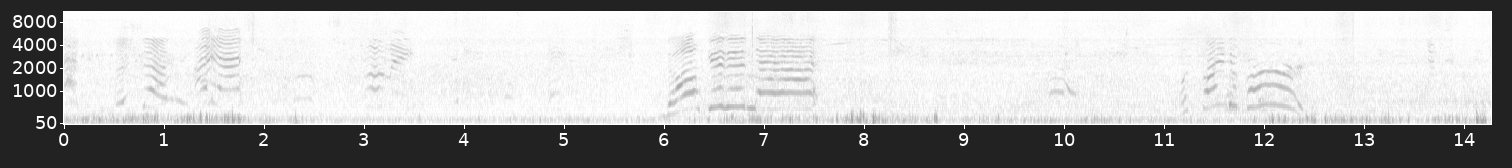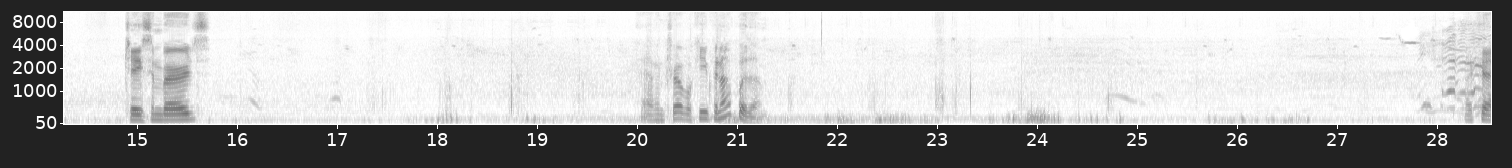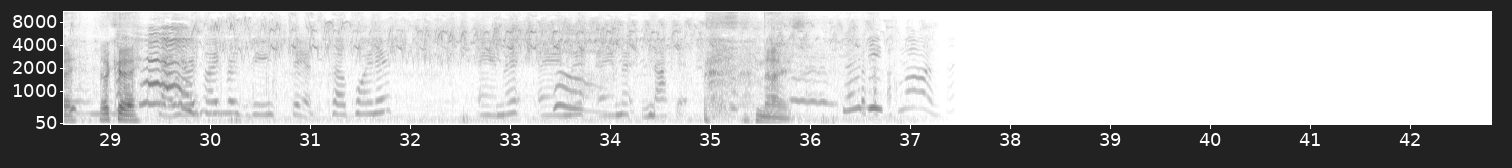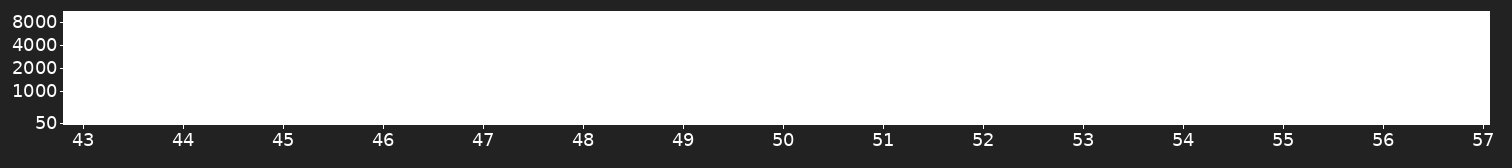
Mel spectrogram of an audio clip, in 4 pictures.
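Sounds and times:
distant children's voices: 0:00.0 - 0:07.7, 0:09.7 - 0:12.9, 0:24.5 - 0:25.7, 0:26.8 - 0:31.9, 0:32.5 - 0:37.4
footsteps on wood chips: 0:17.2 - 0:19.6
children shouting in distance: 0:27.8 - 0:30.6.

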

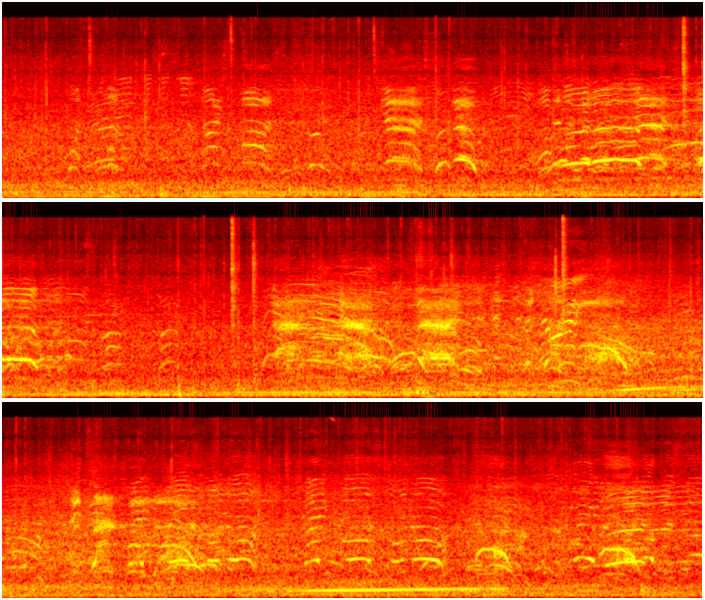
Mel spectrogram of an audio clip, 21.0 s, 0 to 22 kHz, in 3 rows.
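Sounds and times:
spectators and players shouting: 0:02.1 - 0:21.0.

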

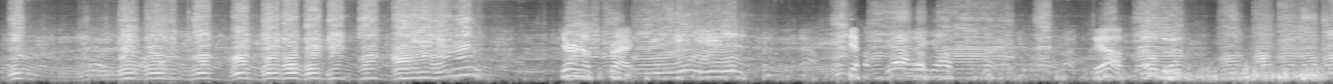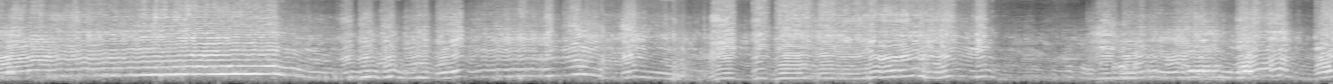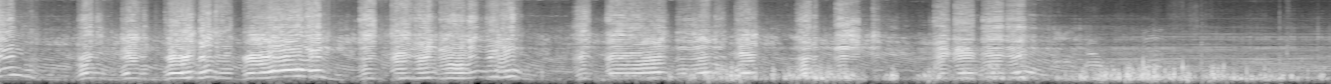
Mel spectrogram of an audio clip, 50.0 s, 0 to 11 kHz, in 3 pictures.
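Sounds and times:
small two-stroke engine revving: 0:00.0 - 0:49.9.

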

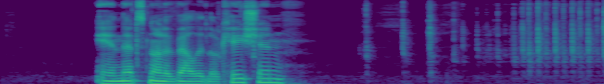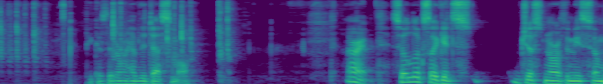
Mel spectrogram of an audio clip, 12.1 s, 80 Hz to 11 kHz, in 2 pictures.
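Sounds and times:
typing on computer keyboard: 0:03.6 - 0:08.5.

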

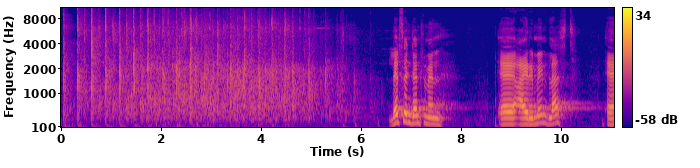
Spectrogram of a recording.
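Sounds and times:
audience applauding: 0:00.0 - 0:06.1.

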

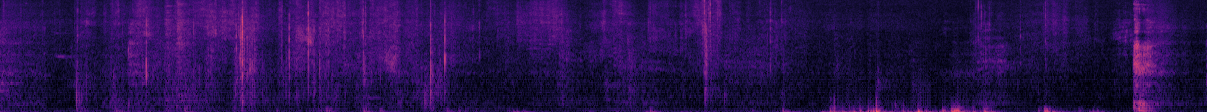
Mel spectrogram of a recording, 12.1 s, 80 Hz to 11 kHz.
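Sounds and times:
paper rustling: 0:00.1 - 0:08.0.

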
